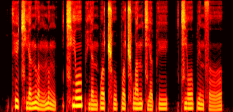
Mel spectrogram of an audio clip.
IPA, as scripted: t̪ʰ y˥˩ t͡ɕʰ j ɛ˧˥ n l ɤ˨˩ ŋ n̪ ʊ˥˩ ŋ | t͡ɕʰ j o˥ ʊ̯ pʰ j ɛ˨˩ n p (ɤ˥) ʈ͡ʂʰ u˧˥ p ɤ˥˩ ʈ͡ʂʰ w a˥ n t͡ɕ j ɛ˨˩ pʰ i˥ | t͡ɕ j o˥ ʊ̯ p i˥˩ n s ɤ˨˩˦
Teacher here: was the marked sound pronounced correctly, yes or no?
yes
